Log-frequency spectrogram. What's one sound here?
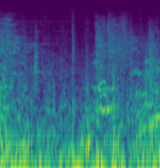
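A fiery blast bursts with a crackling whoosh.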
